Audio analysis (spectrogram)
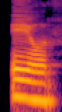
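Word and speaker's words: heir: H silent हो जाएगा इस स्पेलिंग को देखें आवर आनर और एयर इनमें यदि एच के बाद ओ या ई आ जाए उसके बाद फिर एक वावेल हो तो हम एच को साइलेंट कर देंगे तो जी एच जी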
